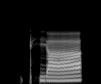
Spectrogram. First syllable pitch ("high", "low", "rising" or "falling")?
rising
